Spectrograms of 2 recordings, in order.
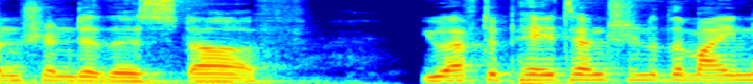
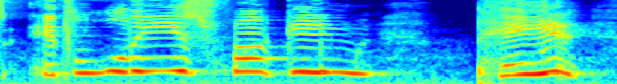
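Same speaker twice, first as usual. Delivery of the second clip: exasperated; 14 semitones higher, 4 dB louder than usual. Real, not acted. Ranting at guild.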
